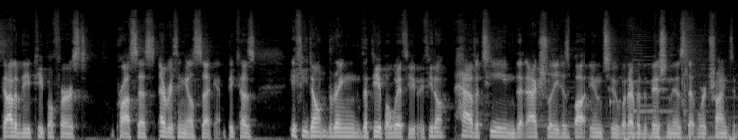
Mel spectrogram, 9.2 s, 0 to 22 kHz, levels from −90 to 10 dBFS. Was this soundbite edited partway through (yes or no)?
no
